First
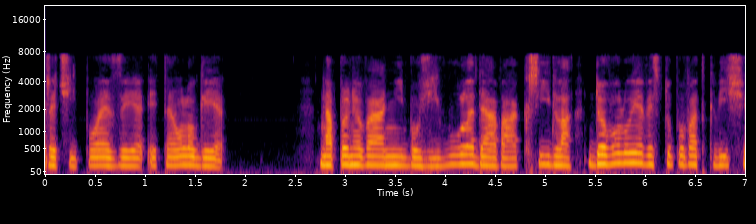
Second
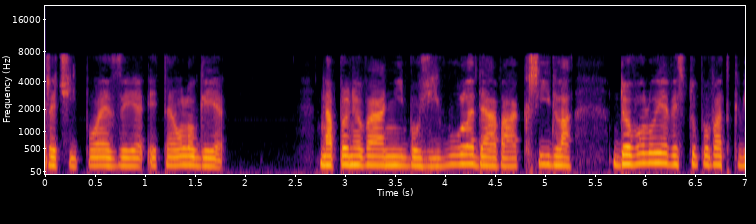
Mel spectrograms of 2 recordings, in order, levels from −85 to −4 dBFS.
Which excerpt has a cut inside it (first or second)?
first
